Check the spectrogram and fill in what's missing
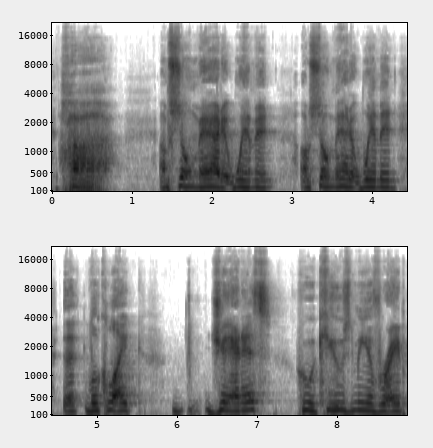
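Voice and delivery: put-on laid-back surfer bro accent for a South African killer; mock him as a whiny surfer bro accent. Mocking the killer's grudge against women, surfer bro accent. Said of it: "a South African sounds like a surfer bro".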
